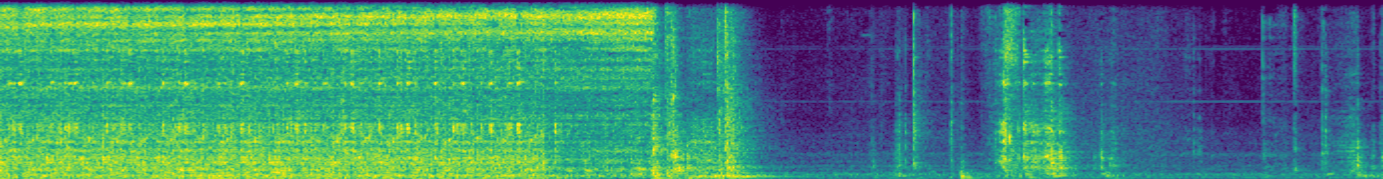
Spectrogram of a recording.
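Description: Hightex heavy-duty computer-controlled pattern tacking machine running a stitch cycle through thick synthetic webbing, a dense rapid mechanical clatter with a steady high hiss. It stops about five seconds in, and after that there are only a few light clicks and handling noises.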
